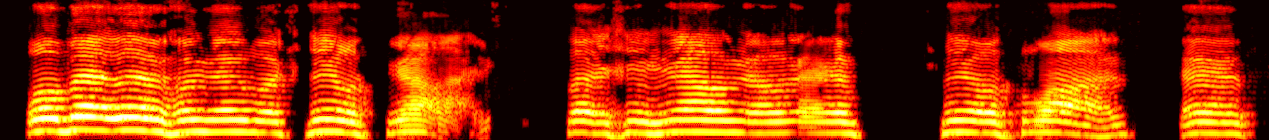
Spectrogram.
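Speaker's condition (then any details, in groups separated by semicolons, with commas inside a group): Speech impairment after birth surgery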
